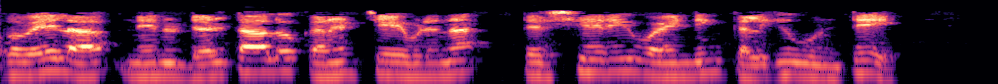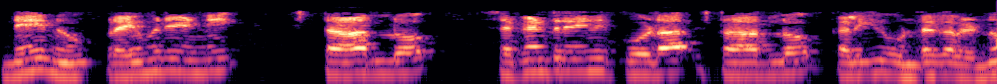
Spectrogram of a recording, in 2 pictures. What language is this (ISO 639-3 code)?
tel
